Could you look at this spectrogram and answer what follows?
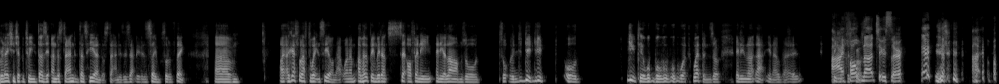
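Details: British adult man who stammers; stuttering.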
